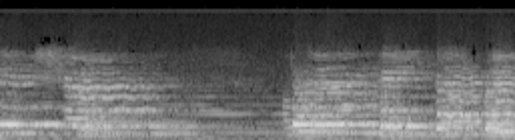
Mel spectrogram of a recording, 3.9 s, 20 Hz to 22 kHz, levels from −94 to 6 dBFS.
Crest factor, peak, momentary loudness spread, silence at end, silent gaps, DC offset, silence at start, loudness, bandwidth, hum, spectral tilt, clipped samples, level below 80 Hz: 14 dB; -4 dBFS; 17 LU; 0 s; none; under 0.1%; 0 s; -19 LUFS; 16.5 kHz; none; -6.5 dB/octave; under 0.1%; -46 dBFS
